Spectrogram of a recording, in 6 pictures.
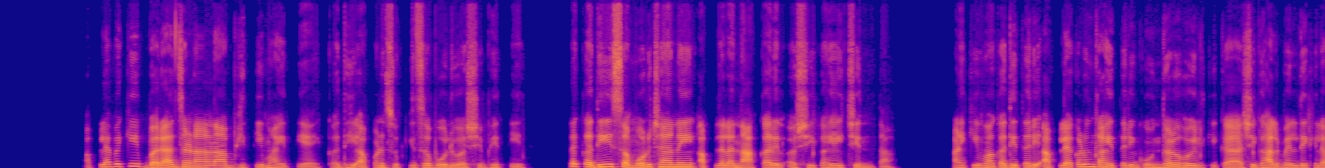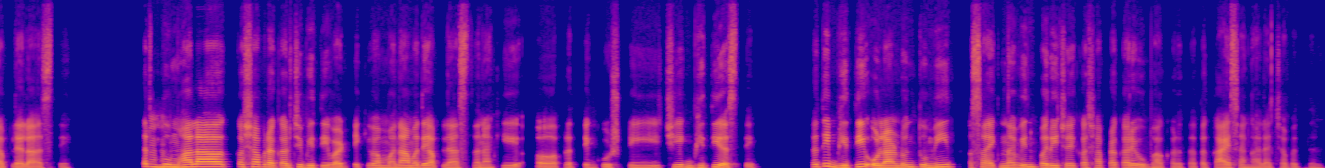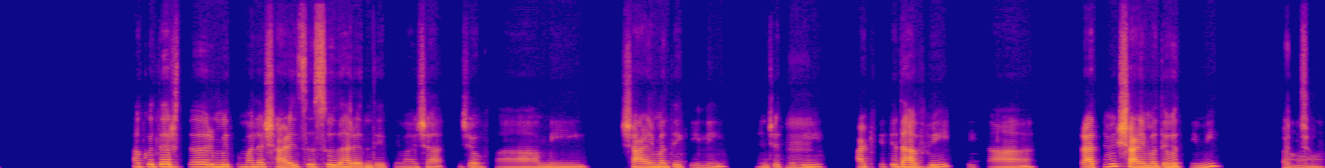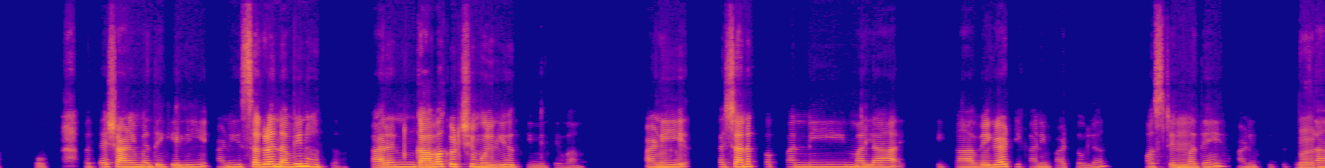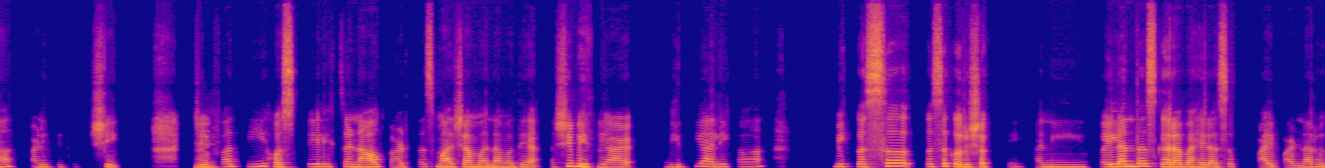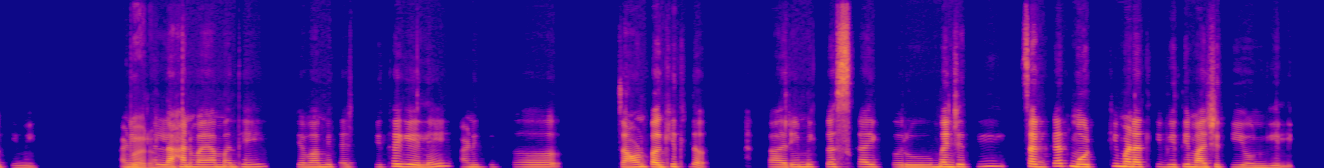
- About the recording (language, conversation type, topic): Marathi, podcast, मनातली भीती ओलांडून नवा परिचय कसा उभा केला?
- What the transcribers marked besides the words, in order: afraid: "अरे, मी कसं काय करू?"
